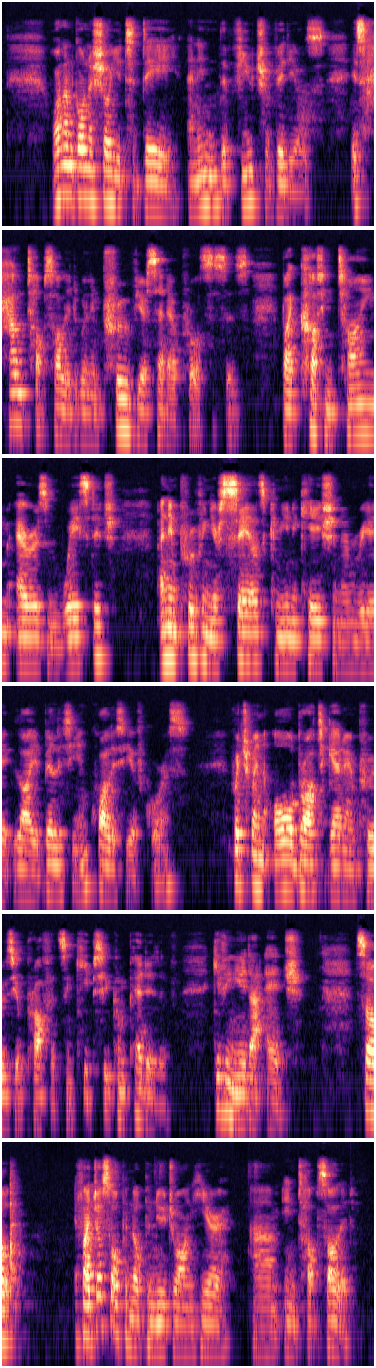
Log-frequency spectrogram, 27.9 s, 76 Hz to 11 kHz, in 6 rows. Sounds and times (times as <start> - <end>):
Speech: 0.5 - 23.5, 24.2 - 27.6.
